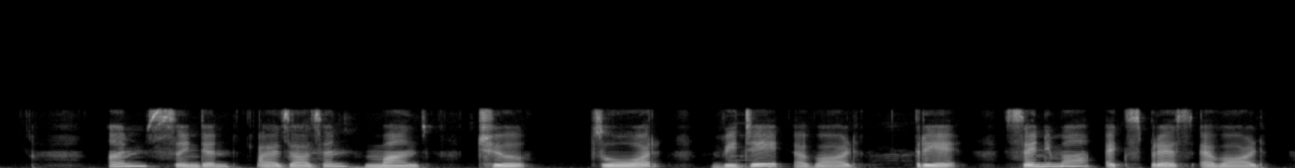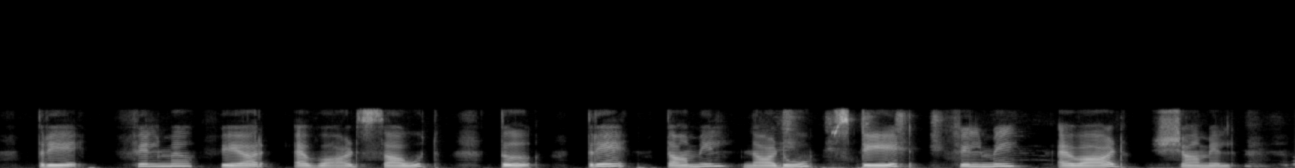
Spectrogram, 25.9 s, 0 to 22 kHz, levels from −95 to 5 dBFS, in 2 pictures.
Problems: background sounds at intervals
